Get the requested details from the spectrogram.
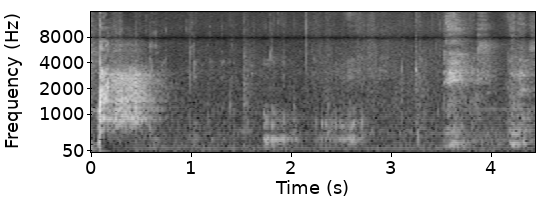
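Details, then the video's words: A 15-week-old male Belgian Tervuren puppy growls at other dogs to guard his food; a sharp opening burst is followed by two low, rumbling growls in the middle and another short burst near the end. "Don't touch my food"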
